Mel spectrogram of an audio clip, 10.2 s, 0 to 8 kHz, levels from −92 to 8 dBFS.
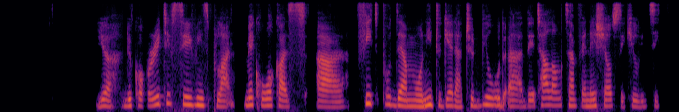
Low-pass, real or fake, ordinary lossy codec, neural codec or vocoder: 7.2 kHz; fake; none; codec, 16 kHz, 0.5 kbps, X-Codec, HuBERT features, trained on LibriSpeech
